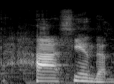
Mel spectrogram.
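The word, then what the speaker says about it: hacienda: By the way, the word is not hienda but hienda. The H is silent. Okay, because the H is silent uh for that word.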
